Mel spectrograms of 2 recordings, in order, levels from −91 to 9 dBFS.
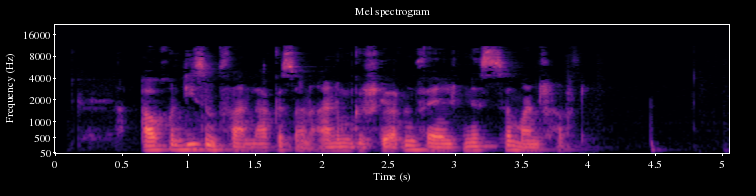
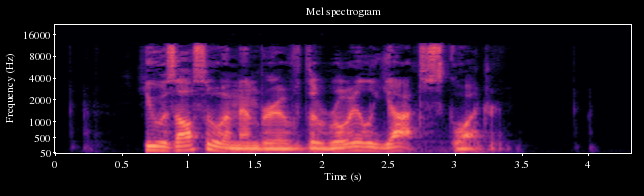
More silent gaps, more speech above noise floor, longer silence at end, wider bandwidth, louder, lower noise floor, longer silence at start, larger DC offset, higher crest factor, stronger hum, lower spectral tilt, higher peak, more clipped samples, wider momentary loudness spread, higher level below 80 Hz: neither; second, 43 dB vs 54 dB; second, 0.55 s vs 1 s; about the same, 11.5 kHz vs 12.5 kHz; second, -28 LUFS vs -17 LUFS; about the same, -71 dBFS vs -71 dBFS; second, 0.45 s vs 0.65 s; neither; first, 22 dB vs 16 dB; neither; about the same, -4.5 dB/octave vs -5 dB/octave; second, -8 dBFS vs -2 dBFS; neither; second, 5 LU vs 8 LU; second, -76 dBFS vs -52 dBFS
